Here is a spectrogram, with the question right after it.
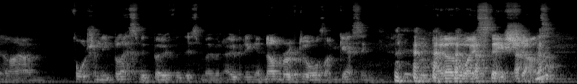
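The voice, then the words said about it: London English accent. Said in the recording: “Where is your accent from? ... I grew up in London.”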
